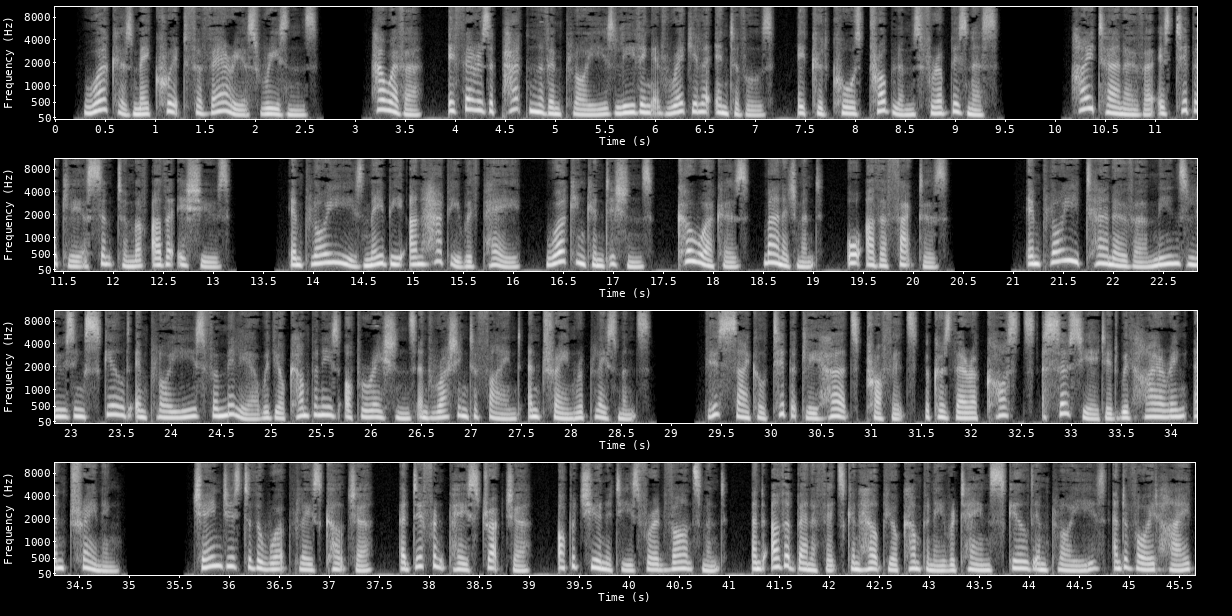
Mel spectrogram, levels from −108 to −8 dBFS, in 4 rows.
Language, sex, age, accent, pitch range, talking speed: English, female, 40-59, British, 150-220 Hz, 140 wpm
